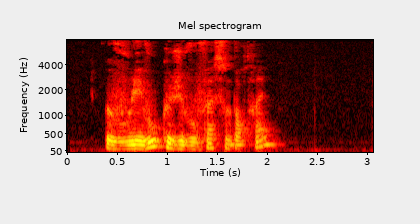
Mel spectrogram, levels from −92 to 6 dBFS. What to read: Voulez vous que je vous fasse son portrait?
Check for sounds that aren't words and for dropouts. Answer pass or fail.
pass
